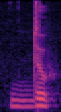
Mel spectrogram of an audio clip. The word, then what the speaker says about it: du: que la prononciation diffère le U en allemand se prononce ou écoutez bien je vais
